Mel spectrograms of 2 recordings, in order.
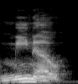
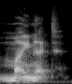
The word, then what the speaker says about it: Minot: and i was curious about this city of mino or so i called it because it's french word pronounced in the french way uh no no it is not they pronounce it minot which was uh took it took me aback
